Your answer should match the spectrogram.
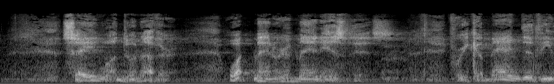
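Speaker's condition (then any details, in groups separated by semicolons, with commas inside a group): Laryngeal cancer; deep raspy 'Batman voice'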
